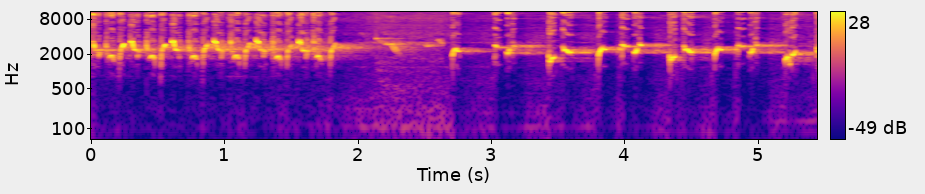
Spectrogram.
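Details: Yellow-vented bulbul delivering an energetic long-roll song used as a lure for trapping and for prompting other birds to answer: quick chattering notes, a brief soft rustling pause near the middle, then the bright chirping run resumes.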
